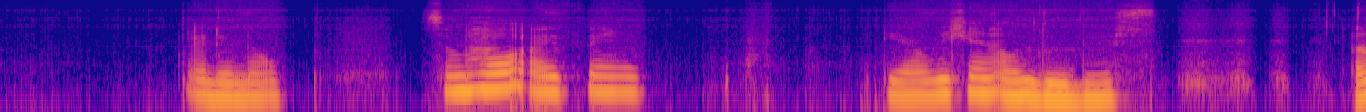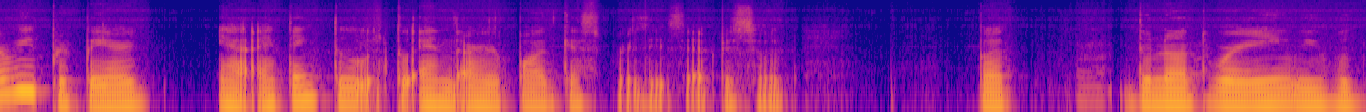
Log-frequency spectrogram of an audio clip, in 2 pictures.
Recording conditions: uneven or low level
